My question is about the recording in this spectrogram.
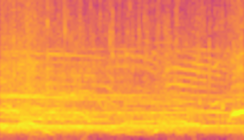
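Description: A team of young players cheering and shouting together in celebration, many voices overlapping.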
